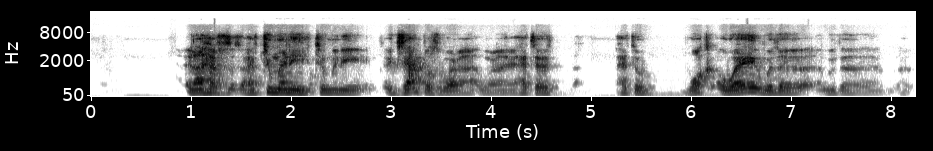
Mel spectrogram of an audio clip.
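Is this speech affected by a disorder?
Yes: aphasia after stroke; struggles to carry a conversation on interesting subject matter.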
